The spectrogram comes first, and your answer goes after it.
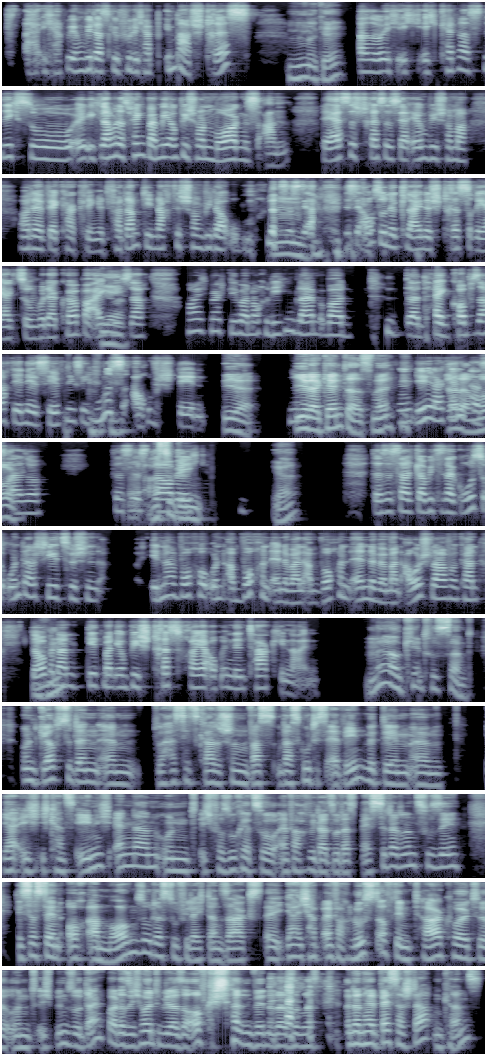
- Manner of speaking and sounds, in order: chuckle; laughing while speaking: "Das ist ja"; chuckle; chuckle; laughing while speaking: "aufgestanden bin"; laugh
- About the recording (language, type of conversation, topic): German, podcast, Was machst du, wenn du plötzlich sehr gestresst bist?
